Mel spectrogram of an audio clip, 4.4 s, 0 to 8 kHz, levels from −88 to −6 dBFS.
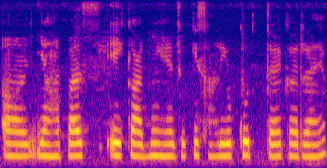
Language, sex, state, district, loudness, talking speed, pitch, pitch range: Hindi, female, Chhattisgarh, Raipur, -17 LUFS, 190 wpm, 220 Hz, 215-225 Hz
